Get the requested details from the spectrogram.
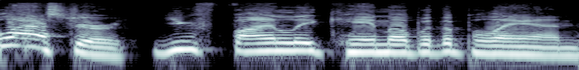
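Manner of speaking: talking down with approval, patronizing. Retelling a cartoon scene, quoting a leader: patronizing Optimus Prime voice. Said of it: "Optimus Prime's very patronizingly says".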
